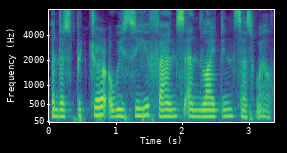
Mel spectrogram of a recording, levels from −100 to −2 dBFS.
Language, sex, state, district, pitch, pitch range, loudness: English, female, Nagaland, Dimapur, 175 Hz, 170-185 Hz, -18 LUFS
